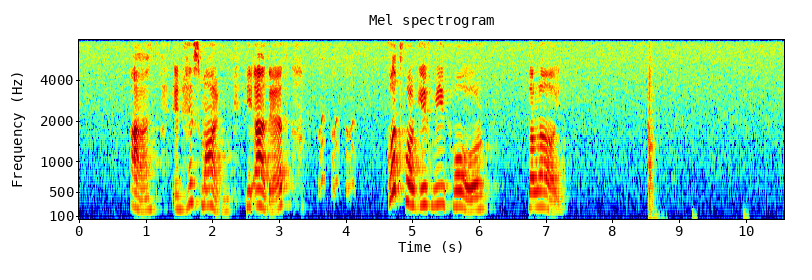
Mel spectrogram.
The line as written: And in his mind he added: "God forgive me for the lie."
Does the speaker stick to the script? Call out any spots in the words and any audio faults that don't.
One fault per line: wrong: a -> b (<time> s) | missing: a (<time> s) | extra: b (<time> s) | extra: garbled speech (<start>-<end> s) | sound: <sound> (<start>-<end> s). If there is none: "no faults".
sound: laugh (3.6-4.2 s)
sound: thud (8.5-8.9 s)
